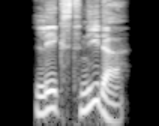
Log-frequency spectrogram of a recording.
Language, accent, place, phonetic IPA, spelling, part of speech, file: German, Germany, Berlin, [ˌleːkst ˈniːdɐ], legst nieder, verb, De-legst nieder.ogg
- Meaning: second-person singular present of niederlegen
